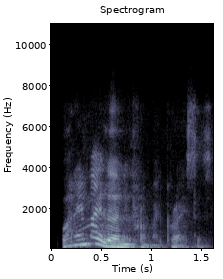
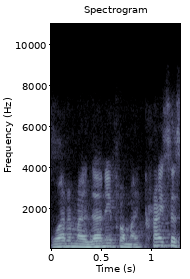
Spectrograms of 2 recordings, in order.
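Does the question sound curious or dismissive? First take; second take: curious; dismissive. First: The question sounds sincere and searching. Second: The question sounds impatient and dismissive. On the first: The question is truly being asked. "until the tone of voice changed" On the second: The question is brushed aside as unimportant. "I don't care about what do I need to learn from my crisis"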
